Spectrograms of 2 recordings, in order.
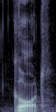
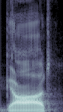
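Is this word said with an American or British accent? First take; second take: British; American. First: It has a rounded vowel, British style. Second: It has an open unrounded vowel, American style. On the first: "like a modern British person would pronounce it" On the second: "Whereas we tend to say"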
